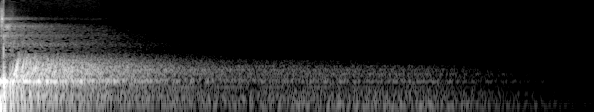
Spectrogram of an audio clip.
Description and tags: Recording of a drip processed with spring reverb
